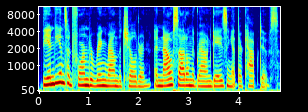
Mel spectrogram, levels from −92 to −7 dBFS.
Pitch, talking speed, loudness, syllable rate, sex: 225 Hz, 235 wpm, -16 LUFS, 5.4 syllables/s, female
